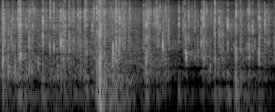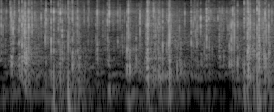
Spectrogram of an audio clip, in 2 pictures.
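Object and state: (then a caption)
Sealed instant noodle packet with dry noodles crunched inside. A sealed plastic instant-noodle packet with dry noodles inside is squeezed and crinkled by hands and long nails to crunch the noodles. A dense, continuous stream of bright plastic crinkling and brittle crunching snaps follows, with almost no low end and each crackle dying away instantly.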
